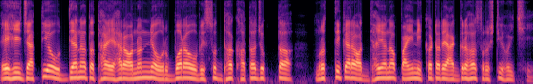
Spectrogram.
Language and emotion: Odia, neutral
